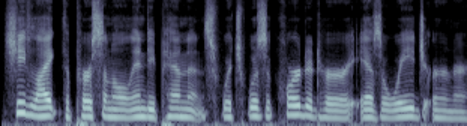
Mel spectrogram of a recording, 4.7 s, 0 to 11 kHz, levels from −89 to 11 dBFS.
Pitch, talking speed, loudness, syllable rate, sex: 170 Hz, 165 wpm, -19 LUFS, 5.2 syllables/s, female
